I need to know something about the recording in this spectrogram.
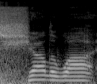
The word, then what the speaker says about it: Charleroi: as as well uh red guy says shalawa is correct not uh not roy well what do i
